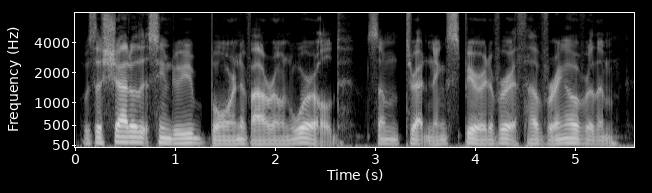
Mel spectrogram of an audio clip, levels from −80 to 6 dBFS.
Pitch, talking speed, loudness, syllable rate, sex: 90 Hz, 215 wpm, -17 LUFS, 5.5 syllables/s, male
